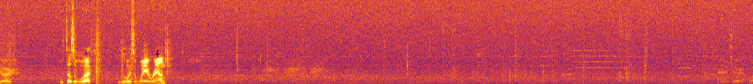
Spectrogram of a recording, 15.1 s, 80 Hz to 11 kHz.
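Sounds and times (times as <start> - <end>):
outdoor background noise: 0.0 - 15.0
faint high-pitched call: 10.7 - 15.0.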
